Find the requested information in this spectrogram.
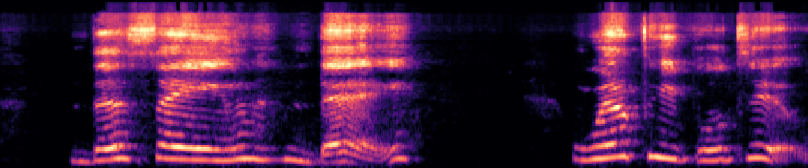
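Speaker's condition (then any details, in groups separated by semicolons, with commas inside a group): Cerebral palsy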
